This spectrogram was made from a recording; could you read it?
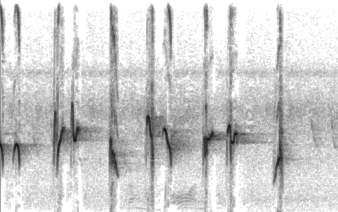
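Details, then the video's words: Lesser green leafbird singing a loose series of bright, clipped whistles and sharp chirps, irregularly spaced roughly a third of a second apart, some notes slurring downward, with little else audible. "เสียงนกเขียวก้านตองเล็ก Lesser Green Leafbird Sound"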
